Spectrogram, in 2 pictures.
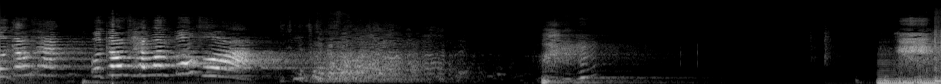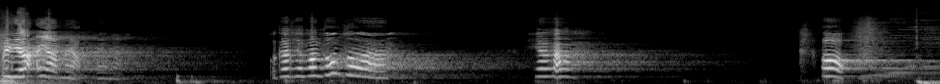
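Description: A young woman sings short phrases through a microphone with a lot of echo.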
